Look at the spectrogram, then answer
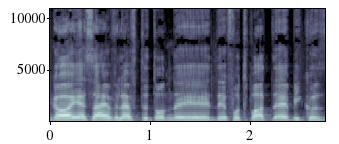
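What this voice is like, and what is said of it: Put-on foreign accent. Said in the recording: “foreign accents, man? ... Why are all your villains got a foreign accent?”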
